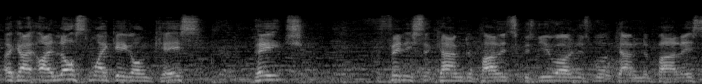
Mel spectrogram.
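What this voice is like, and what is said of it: Mixed West and East London accent. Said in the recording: “West London, where we talk like this properly ... I worked in East London for a bit, so my accent's a bit weird”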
